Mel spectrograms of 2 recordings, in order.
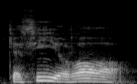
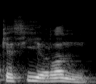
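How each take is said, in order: First: The word ends with a lengthened a vowel. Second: The word ends with a final n sound. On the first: The speaker calls it right. "on va prononcer une fatha qu'on va allonger" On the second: The speaker calls it wrong. "On ne dit pas kathiran"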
